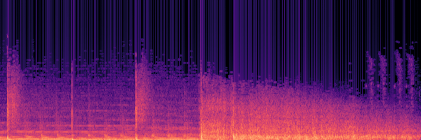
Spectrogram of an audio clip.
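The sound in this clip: Gunshots ring out as a few sharp, loud bangs with ringing tails, followed by a rough, crackling decay that trails off.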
